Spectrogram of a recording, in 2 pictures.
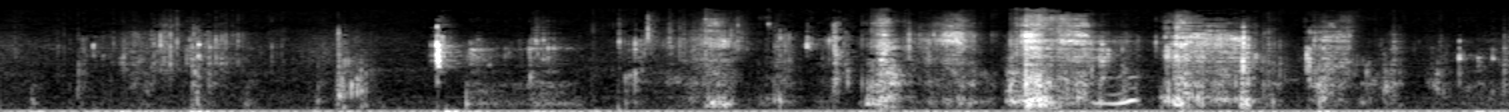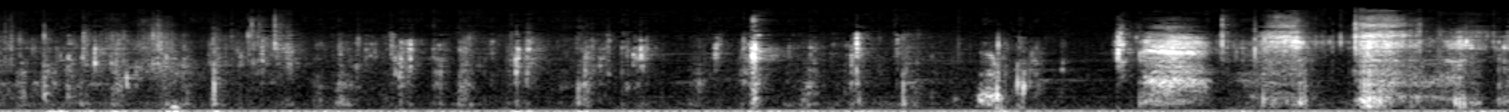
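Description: Close-miked biting and chewing of sausages, with many short sharp mouth clicks and crackles, busiest around four seconds in and again near the end.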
